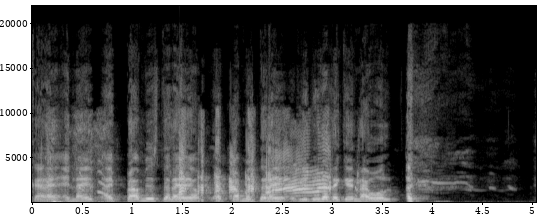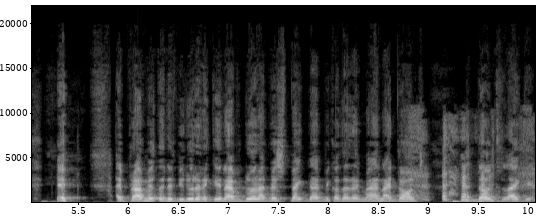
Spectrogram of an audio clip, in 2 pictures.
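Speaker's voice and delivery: stern, high-pitched and loud. Show how his high voice undercuts a stern threat, imitating Giannis's high, stern voice. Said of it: "his voice is so high".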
